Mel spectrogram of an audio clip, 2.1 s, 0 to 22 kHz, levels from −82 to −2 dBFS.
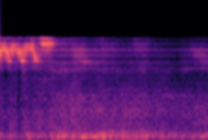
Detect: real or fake fake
